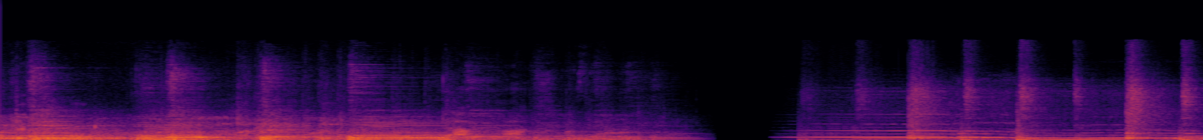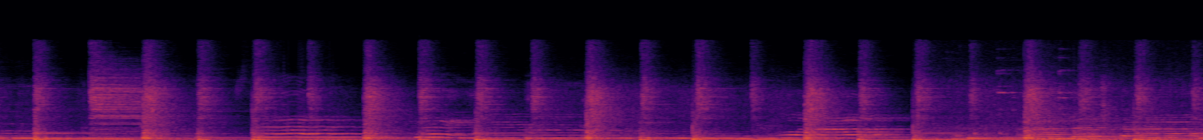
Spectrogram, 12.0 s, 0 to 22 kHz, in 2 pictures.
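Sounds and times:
live band music: 0.0s - 12.0s
drum kit beat: 3.9s - 12.0s.

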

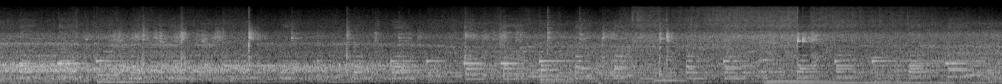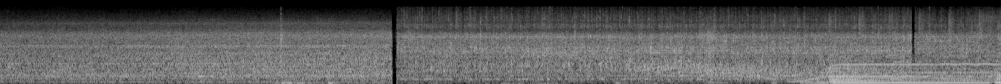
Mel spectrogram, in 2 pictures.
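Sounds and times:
tap water pouring into a colander: 14.0s - 20.0s.

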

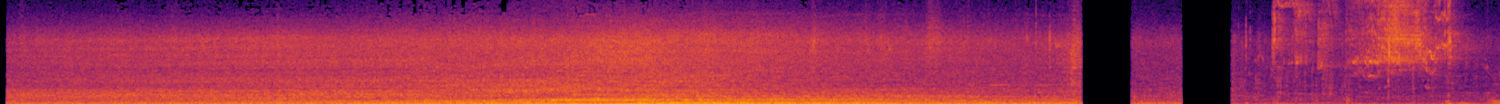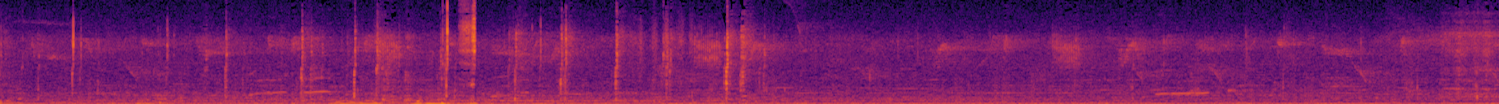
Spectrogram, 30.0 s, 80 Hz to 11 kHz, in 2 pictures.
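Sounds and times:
passing motor vehicle: 0.1s - 10.8s.

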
